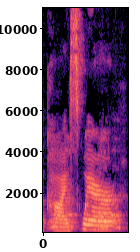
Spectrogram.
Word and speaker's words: chi-square: and the third one is something called the chi square i know that looks like chi square but it's actually pronounced chi-square again there's many different types of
